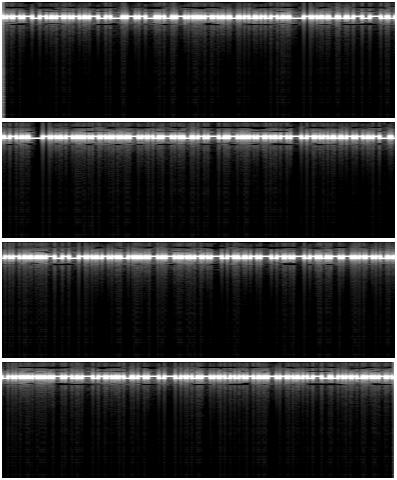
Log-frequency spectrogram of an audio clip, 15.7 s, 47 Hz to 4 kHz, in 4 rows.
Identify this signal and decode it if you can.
RTTY, about 45.45 baud. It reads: ON NOVEMBER 22, 1951, AS DELEGATES AT PANMUNJOM AGREED THAT THE CURRENT BATTLELINE WOULD
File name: fsk170 / battleshipnj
